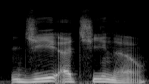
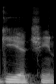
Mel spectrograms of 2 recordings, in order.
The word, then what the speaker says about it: Giacchino: it it's he says it's pronounced giacchino isn't that what I said I think that's what I said no you said you said guillotine I said guillotine oh oh okay jiajia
